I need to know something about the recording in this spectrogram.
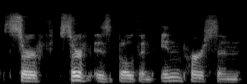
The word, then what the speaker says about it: SRF: summit for Religious Freedom uh srf pronounced surf surf is both an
